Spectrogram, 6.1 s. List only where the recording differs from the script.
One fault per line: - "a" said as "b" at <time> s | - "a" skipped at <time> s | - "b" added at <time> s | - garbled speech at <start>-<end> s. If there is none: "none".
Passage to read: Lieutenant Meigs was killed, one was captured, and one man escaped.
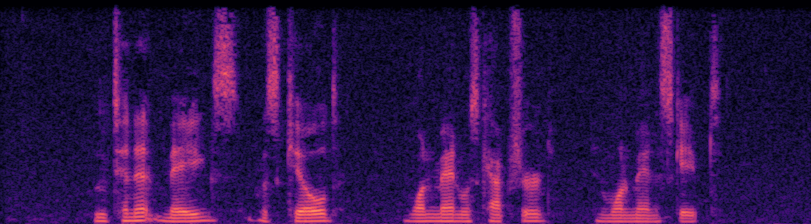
- "man" added at 3.3 s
